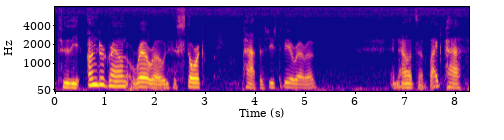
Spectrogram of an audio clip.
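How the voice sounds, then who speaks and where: A man's voice: mid-range voice, unhurried, pauses often. A man casually narrating a walking property tour in a plainspoken, rambling way, recorded outdoors. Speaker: property owner giving a tour. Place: outdoors on wooded rural land. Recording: clear outdoor background noise, insects.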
